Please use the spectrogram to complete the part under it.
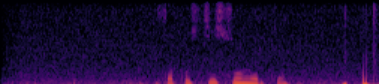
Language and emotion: Russian, neutral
